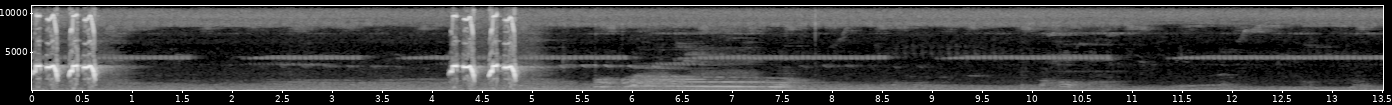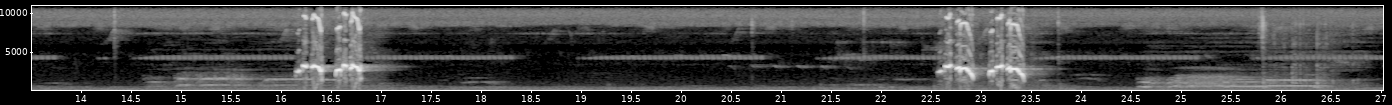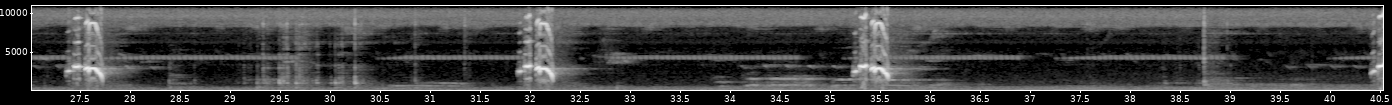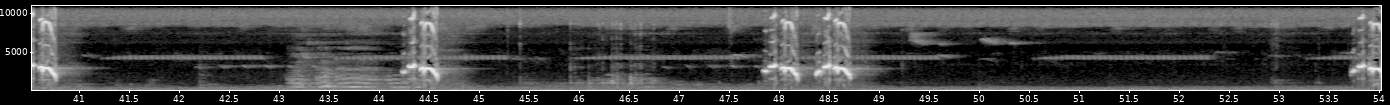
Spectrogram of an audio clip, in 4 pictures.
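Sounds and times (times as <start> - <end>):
soft bird chirps: 4.2 - 5.2, 20.6 - 24.2, 25.8 - 29.9, 45.9 - 50.5, 53.7 - 54.0
bird calling falling notes: 27.4 - 27.8.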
